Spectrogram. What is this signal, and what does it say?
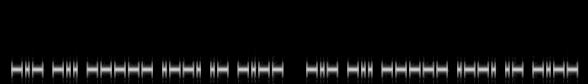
Morse code, heard as a keyed tone, about 37 wpm, 700 Hz. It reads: KD0PAY KD0PAY
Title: Speed-Racing Common QSO Phrases - 30wpm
